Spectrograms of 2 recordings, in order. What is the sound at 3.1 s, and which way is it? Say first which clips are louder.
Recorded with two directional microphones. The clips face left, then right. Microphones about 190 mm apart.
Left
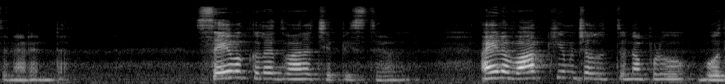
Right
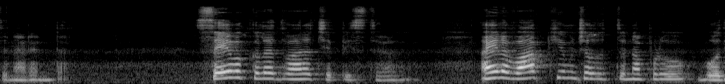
Speech: right 4 dB; 10° left (ahead or behind).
